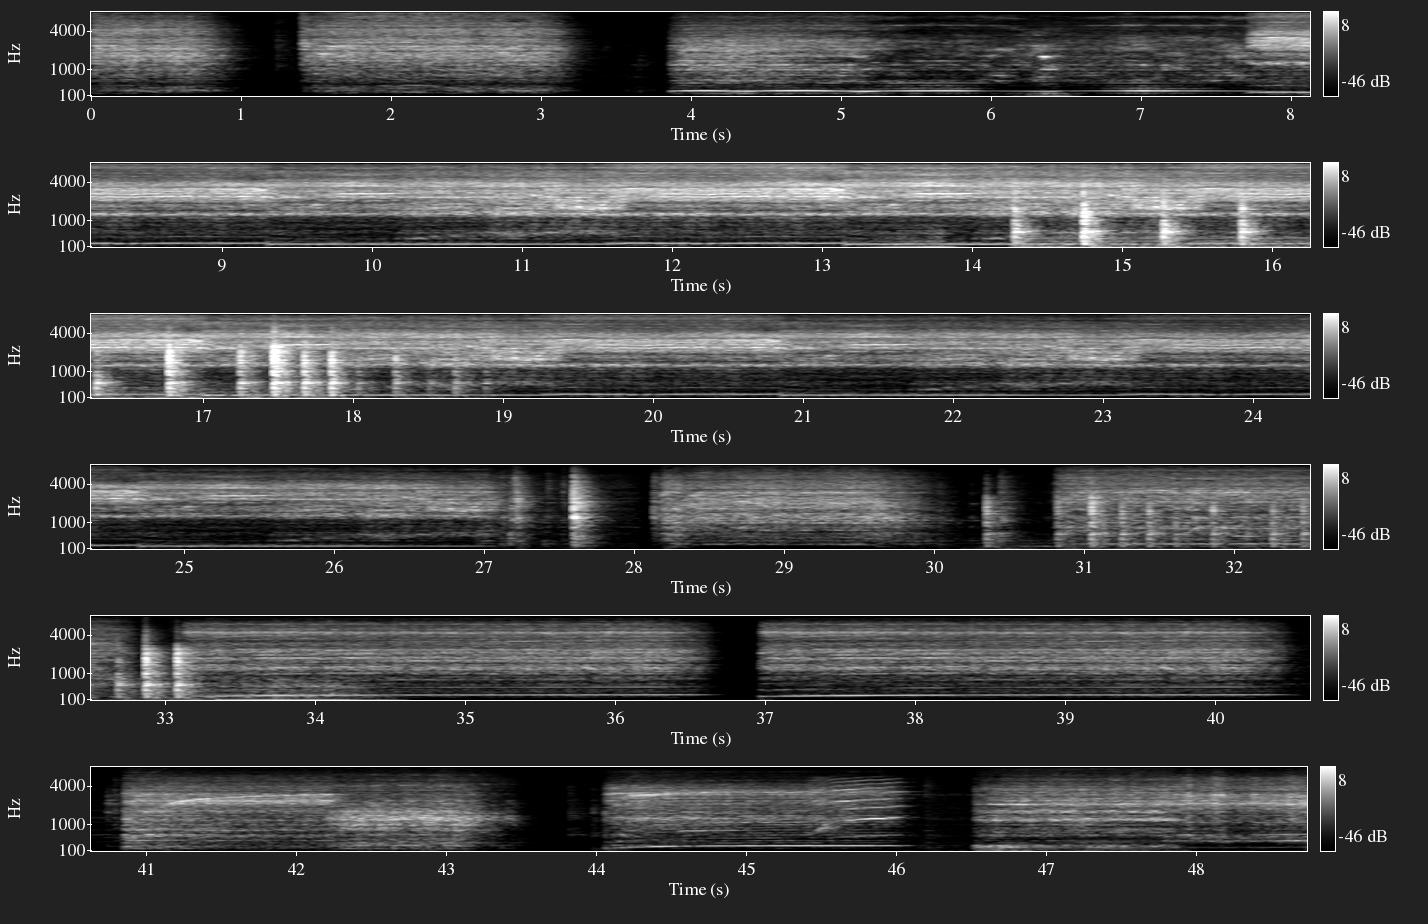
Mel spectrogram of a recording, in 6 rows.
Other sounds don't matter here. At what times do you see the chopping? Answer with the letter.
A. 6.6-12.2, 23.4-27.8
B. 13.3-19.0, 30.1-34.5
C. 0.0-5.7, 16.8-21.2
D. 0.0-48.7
B.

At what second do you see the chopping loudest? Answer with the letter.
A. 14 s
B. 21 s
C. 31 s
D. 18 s
D.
